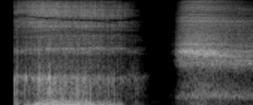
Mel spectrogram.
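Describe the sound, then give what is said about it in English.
A spectator asleep in a seat snores loudly: a low rattling buzz on the breath lasting over a second, then a brief pause and a long airy exhale. No talking. “At the time, most of the competitors were off track, sleeping, and so were many of the spectators in their seats snoring away.”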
